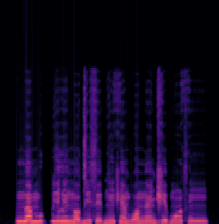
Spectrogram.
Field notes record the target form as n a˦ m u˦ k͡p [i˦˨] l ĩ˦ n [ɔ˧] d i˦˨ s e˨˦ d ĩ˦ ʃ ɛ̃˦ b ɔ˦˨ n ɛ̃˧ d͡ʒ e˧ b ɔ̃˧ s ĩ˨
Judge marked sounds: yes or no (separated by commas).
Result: no, no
